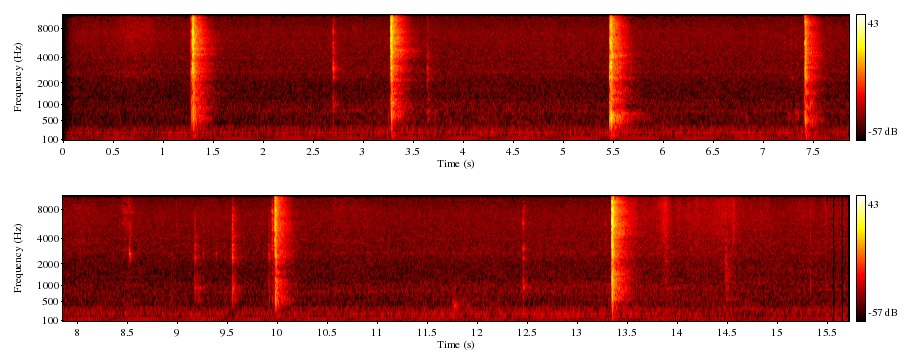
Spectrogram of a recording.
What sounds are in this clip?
footsteps, light switch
